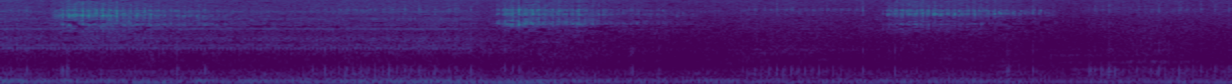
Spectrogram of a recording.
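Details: Awake cat making steady low rumbling, snore-like breathing with faint hissy breaths about every two seconds; harmless snoring while awake.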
